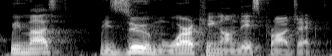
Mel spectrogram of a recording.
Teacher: vous avez votre accent tonique ici sur le U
